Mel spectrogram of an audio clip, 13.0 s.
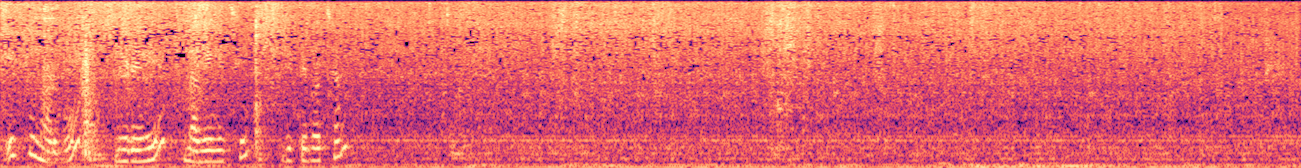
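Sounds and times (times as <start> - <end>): vegetables sizzling in oil: 0.0 - 13.0
metal spatula scraping: 7.6 - 8.2.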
